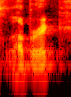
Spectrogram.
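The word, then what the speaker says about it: Lebryk: And I believe you were approached by the highest ranking career official at Treasury, David Lebrick. Am I pronouncing his name correctly? I believe it's Lebrick.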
